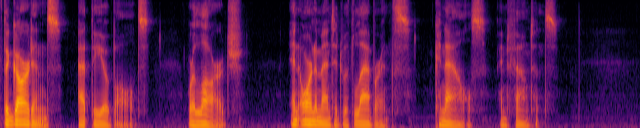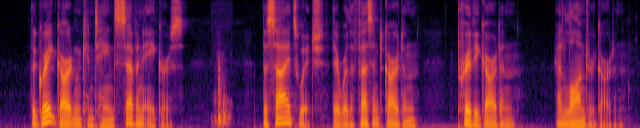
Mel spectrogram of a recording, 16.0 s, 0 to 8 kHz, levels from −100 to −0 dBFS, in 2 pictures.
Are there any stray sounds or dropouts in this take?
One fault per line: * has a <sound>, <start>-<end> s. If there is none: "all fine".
* has a tap, 10.6-10.9 s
